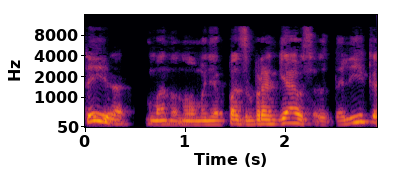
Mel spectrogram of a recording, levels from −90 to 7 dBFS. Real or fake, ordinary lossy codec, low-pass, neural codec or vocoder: fake; MP3, 48 kbps; 10.8 kHz; codec, 24 kHz, 3.1 kbps, DualCodec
